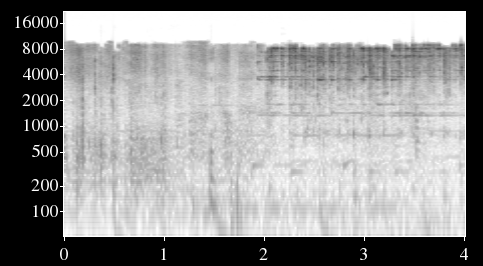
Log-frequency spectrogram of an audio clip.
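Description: Hand wire whisk beating a thin lemon-juice and balsamic-vinegar dressing in a glass measuring cup, its wires clicking rapidly against the glass. The sound turns sharper and hissier about halfway through.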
